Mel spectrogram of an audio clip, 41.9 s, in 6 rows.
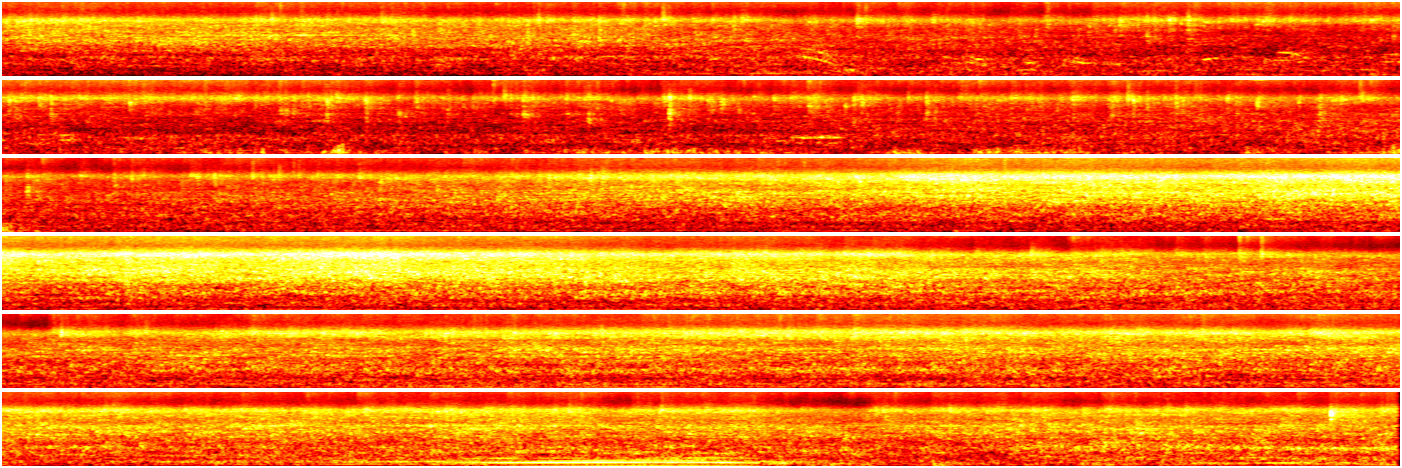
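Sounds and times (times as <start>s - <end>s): heavy rain on street: 0.0s - 41.9s
tyres hissing through water: 0.0s - 41.9s
vehicle engine low drone: 35.4s - 41.9s.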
